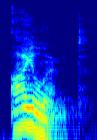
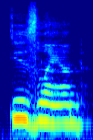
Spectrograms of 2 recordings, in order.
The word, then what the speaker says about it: island: a few times and each time I pronounced it in my nasally confused voice is land now my dad never corrected me so the next Monday as I stood in class and I began reading aloud something happened out of my mouth came the correct pronunciation of Island along with a more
